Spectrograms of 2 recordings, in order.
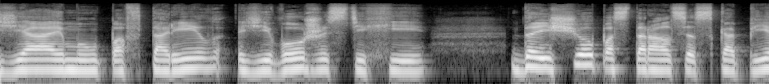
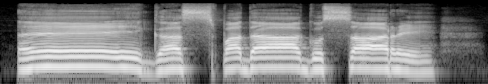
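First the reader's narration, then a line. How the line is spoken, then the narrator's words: Hoarse furious yell. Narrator (Russian): Избычившись, краснея от прилива крови, хрипло заорал он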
